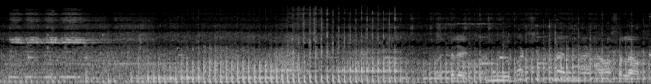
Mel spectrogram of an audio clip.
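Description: A motorcycle engine running close by, with a fast, even pulse that is loudest in the middle seconds before fading, while a man talks.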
